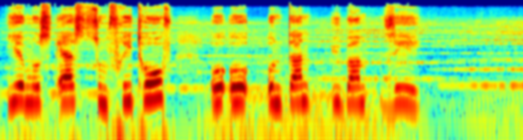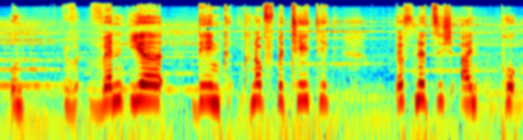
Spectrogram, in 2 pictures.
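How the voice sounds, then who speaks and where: A woman's voice: high voice, level tone, slow, long pauses, faint music behind. Girl playing a heavily stuttering cursed forest figure. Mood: halting, solemn. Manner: heavy stutter on first syllables. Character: stuttering cursed forest spirit, slow and solemn helper. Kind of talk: amateur school radio play.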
